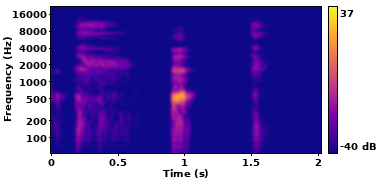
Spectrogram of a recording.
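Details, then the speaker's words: Harsh, high-pitched noisy breathing in a child on both inspiration and expiration: biphasic stridor, which usually points to subglottic pathology, played as a paediatrics teaching example. "It is present both during inspiration and expiration. Whenever you could hear sounds noisy breathing both during inspiration and expiration it is called as what? Bifasics trader."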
